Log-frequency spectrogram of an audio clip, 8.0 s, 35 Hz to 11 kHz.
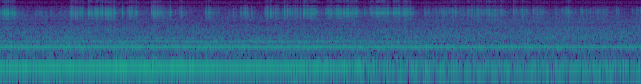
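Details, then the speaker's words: Seagate ST6000DX000 6TB 7200 RPM drive in enclosure during a benchmark, moved front-to-back and side-to-side; steady hum with bursts of fast rattling ticks; loud seeking under vibration, no performance change. "I'm being very gentle with the drive very little change but it does that he goes into this loud seek mode you notice no performance change"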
